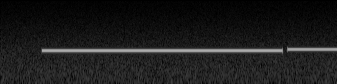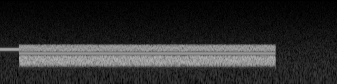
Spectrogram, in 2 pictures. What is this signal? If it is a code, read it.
Dial-up modem handshake (low-speed, two carriers), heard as two whistles, then hiss.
